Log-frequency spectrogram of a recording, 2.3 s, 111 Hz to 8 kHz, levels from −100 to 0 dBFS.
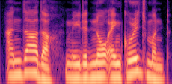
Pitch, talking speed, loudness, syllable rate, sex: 160 Hz, 130 wpm, -14 LUFS, 5.6 syllables/s, male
